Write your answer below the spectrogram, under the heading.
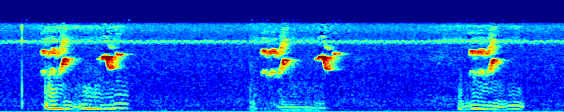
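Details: A female Cocker Spaniel, curled up asleep after daycare, a long walk and a bath, snores in slow, rumbling breaths, each ending in a faint nasal whistle.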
